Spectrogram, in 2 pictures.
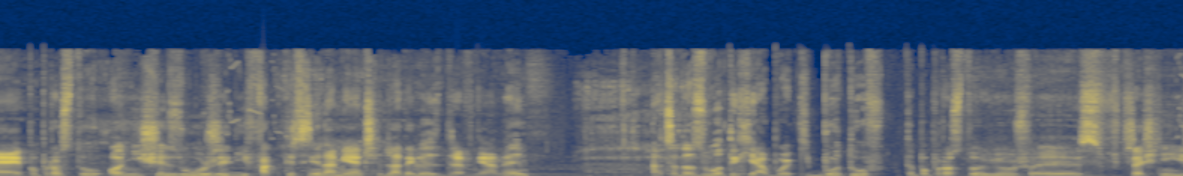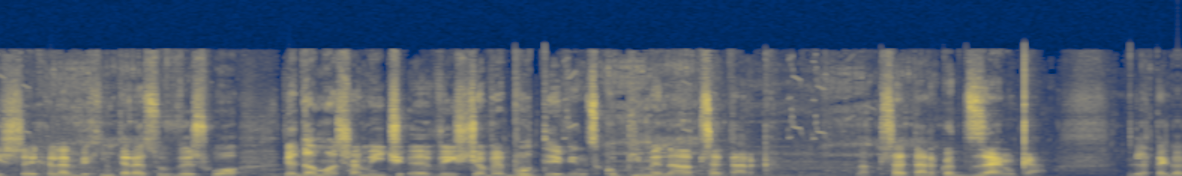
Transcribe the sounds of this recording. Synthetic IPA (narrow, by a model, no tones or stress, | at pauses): pɔpɾɔst̪uʔɔɲiɕɛzwɔʐɘlʲifak̚t̪ɘt͡ʂɲɛnamʲjɛt͡ʂɛd̪lat̪ɛɡɔjɛzd̪ɾɛvɲa̰nɘ | at̪ɛd̪ɔzwɔt̪ɘxjabwɛkibut̪uft̪ɔpɔpɾɔst̪ujuʂsft͡ʂɛɕɲejʂɘxlɛvɘxint̪ɛɾɛsuvːɘʂwɔ | vʲjad̪ɔmɔt̪ʂɛbamʲjed͡ʑvɘjɕt͡ɕɔvɛbut̪ɘvʲjɛnt̪skupʲimɘnapʂɛt̪a̰ɾkna̰pʂɛt̪aɾkɔd̪zɛŋka̰ | d̪lat̪ɛɡɔ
